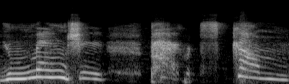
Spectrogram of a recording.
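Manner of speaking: high-pitched yelling creature voice. Voicing something that yells at you in your head, yelling. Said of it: "it sort of like yells at you".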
